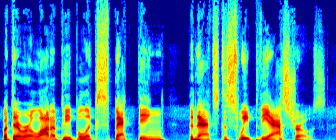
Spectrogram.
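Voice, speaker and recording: American male sports talk host, bright and forward, slightly higher voice, dry studio sound. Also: animated, moderate pace, smooth, dry recording. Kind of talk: casual sports chat.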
